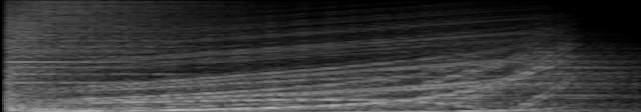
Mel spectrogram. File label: BonusAnticipation, SLOTS; Crazy Rockets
